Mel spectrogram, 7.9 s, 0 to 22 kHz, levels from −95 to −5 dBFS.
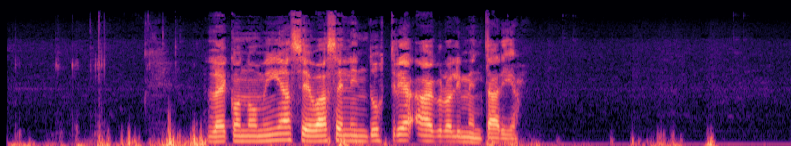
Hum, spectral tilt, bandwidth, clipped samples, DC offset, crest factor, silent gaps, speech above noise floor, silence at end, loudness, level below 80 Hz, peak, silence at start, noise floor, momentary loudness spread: none; -3.5 dB/octave; 16 kHz; under 0.1%; under 0.1%; 20 dB; none; 36 dB; 0.75 s; -19 LUFS; -36 dBFS; -2 dBFS; 0.1 s; -54 dBFS; 22 LU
